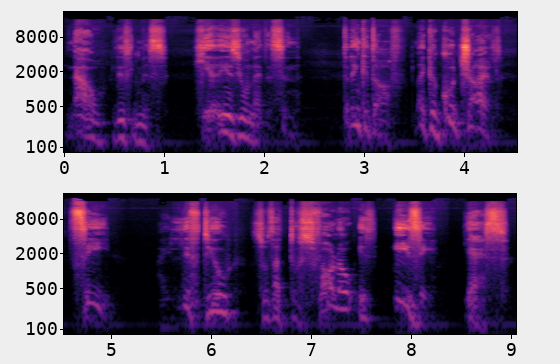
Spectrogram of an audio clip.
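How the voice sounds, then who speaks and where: Old doctor in audio drama, husky, very animated pitch, fatherly but bossy, odd foreign wording. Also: full character voice. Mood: coaxing, fatherly. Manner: deliberate, emphatic, quaintly foreign phrasing.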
